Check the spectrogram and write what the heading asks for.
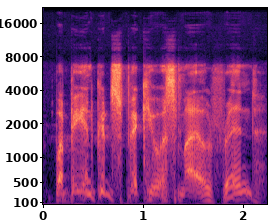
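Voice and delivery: high-pitched gentle warning; creaky old master urging care; old wizard, cautioning. Acted. Wizard warning Calamus to go unseen, cautioning.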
